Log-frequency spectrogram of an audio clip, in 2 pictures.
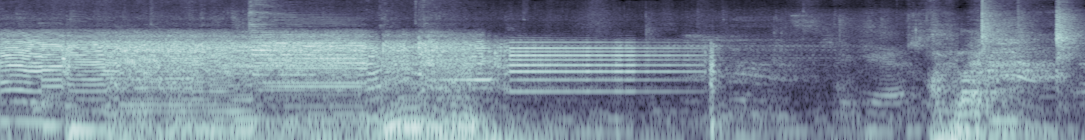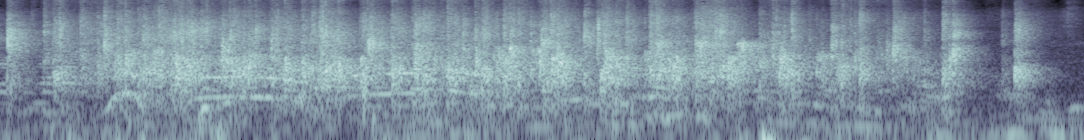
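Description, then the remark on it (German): A few seconds of tonal music end abruptly, then steady applause takes over, a dense, crackling patter of many hands clapping that continues at an even level to the end. “Applaus. Ihr habt's gehört.”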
